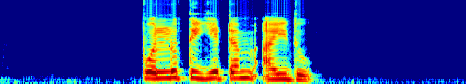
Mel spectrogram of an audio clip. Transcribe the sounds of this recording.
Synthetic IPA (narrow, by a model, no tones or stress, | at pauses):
pɔlːɯt̪ːɪjɪʈːɐmɐɪðu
